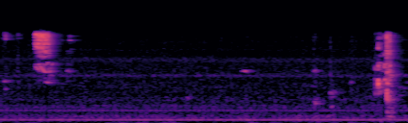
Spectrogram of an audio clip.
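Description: Playing-size cards being handled: a short, papery swish of a card about half a second in and a light tap as a card is set down on the wooden table near the end. Between them, near silence with a faint low hum.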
